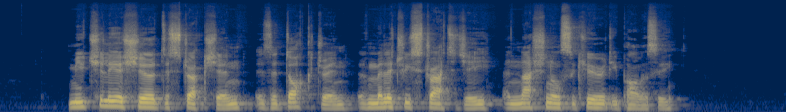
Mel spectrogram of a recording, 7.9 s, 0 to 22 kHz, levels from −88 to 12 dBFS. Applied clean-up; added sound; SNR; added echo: none; none; none; none.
